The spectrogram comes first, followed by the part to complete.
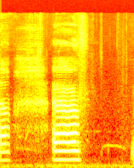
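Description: A woman's single held hum of hesitation in mid-sentence, one steady note of about half a second at the pitch of her speaking voice.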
